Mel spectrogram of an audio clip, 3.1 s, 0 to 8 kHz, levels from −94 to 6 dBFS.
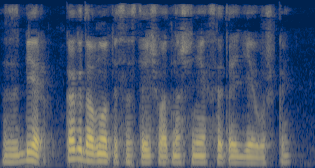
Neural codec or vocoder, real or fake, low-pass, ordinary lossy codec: none; real; 7.2 kHz; AAC, 32 kbps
